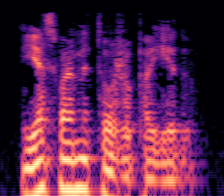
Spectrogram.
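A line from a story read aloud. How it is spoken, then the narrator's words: Calm. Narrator (Russian): отец Василий спокойно сказал мне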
